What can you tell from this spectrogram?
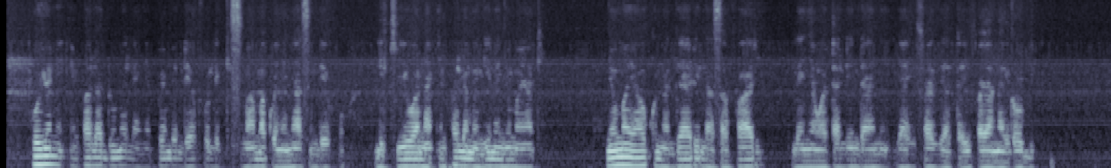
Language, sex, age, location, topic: Swahili, male, 25-35, Nairobi, government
